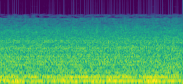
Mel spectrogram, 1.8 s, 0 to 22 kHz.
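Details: Toyota Prado 2.7 2TR-FE after the engine was stripped because of a knock, traced to a filter rubber sucked into the oil channel feeding the hydraulic lifters; an even, quiet idle with a steady low rumble and no ticking or knocking.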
